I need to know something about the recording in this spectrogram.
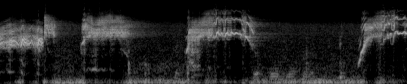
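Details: Monkey giving big, loud screams for help: four harsh, shrill bursts, some arching up then down in pitch, with brief quieter gaps and low background rumble.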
